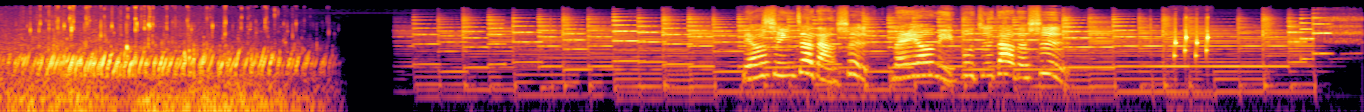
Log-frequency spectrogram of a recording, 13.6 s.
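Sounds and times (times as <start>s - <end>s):
water bubbling: 0.0s - 3.5s
speech: 7.7s - 10.8s.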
